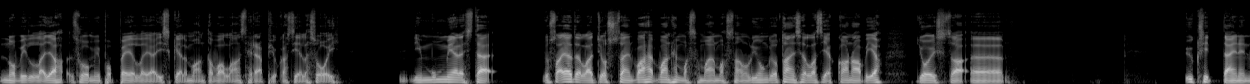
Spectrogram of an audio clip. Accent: native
